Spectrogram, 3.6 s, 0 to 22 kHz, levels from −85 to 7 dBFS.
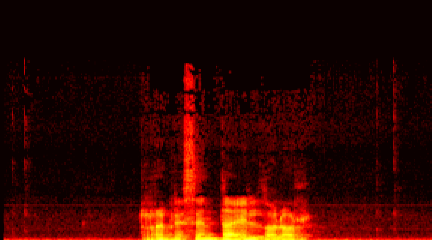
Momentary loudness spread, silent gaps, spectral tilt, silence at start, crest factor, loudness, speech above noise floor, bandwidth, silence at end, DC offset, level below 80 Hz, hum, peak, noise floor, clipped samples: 14 LU; none; -7 dB/octave; 1.15 s; 18 dB; -18 LUFS; 31 dB; 15.5 kHz; 0.8 s; under 0.1%; -46 dBFS; none; -2 dBFS; -48 dBFS; under 0.1%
